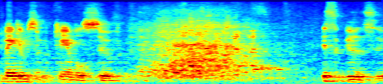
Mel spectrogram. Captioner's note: laughs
